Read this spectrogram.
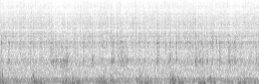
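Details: PC making a grinding noise: a steady, low grinding drone runs without a break over light background hiss, like a worn fan or drive bearing, though the exact part isn't clear.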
